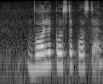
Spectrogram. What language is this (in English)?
Afrikaans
